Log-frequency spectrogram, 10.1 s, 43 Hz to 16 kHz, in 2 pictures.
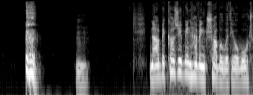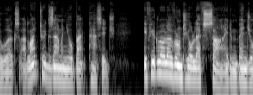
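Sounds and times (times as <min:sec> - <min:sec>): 
speech: 0:00.5 - 0:00.8, 0:03.0 - 0:10.1
patient coughing on request during a medical examination for a hernia: 0:00.5 - 0:00.9.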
